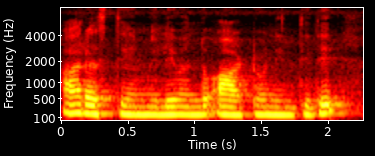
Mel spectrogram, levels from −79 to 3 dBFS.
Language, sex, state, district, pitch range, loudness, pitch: Kannada, male, Karnataka, Bidar, 155-180 Hz, -16 LUFS, 160 Hz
